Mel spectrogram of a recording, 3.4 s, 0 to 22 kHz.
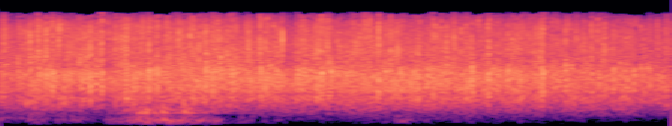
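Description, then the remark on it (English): Steady, loud audience applause for speaker Nick Marchesi of Orange Sky on the Urban Future stage in Helsingborg, Sweden, in 2022, a dense wash of many hands clapping that holds at an even level throughout, with no voices standing out. “So without further ado, please give it up for the very impressive Nick Marchesi.”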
